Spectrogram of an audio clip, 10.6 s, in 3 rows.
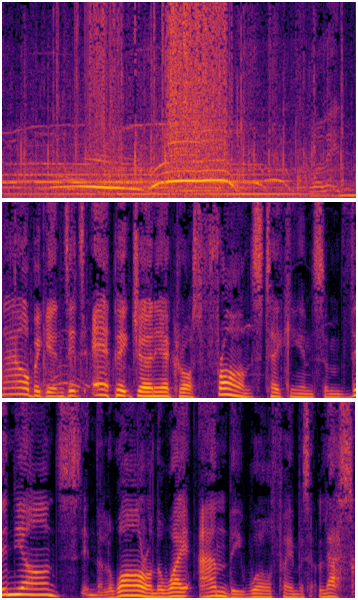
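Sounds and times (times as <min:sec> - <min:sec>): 
sports fans clapping and cheering welcoming the Olympic torch: 0:00.0 - 0:05.8
speech: 0:03.8 - 0:10.6.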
